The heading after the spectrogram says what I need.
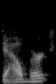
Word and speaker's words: Daubert: But one of the things I talk about a lot is the Daubert case, and that is how you pronounce it, I'm told, by the lawyer who had the case.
